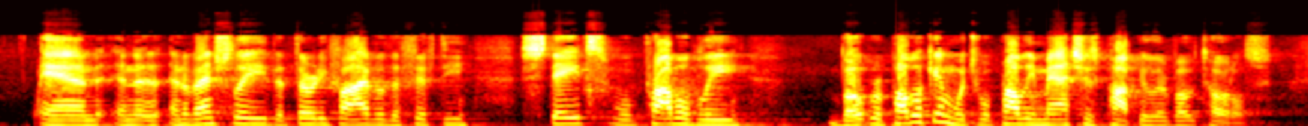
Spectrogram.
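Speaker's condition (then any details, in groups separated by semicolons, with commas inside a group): No condition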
